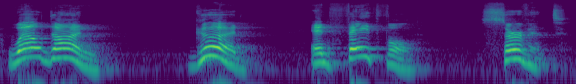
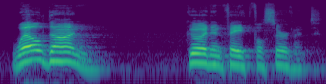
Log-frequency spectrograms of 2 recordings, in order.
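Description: First: Slow, drawn out, each word weighed; God's solemn blessing. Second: Said in the usual way. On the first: Acted. Preacher voicing God's blessing to the believer, slow and solemn. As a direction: lean on good and faithful with long pauses between.

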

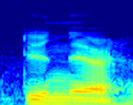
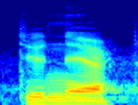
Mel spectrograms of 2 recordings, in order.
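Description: No difference in how they are said.

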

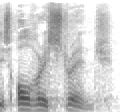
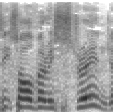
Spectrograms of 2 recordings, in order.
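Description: First: Quiet awe. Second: Emphatic retelling. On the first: Retold gym man, quiet awe. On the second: Same quote repeated, emphatic. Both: Retold or imitated.

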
